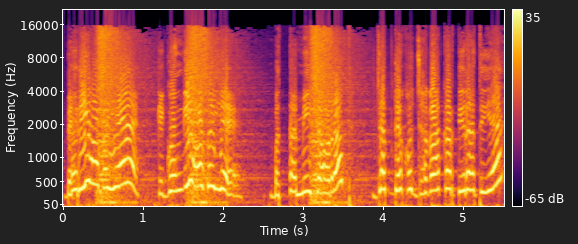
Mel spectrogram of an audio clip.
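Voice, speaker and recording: एक महिला कार्टून में चिड़चिड़े, चिल्लाने वाले अधेड़ पिता की आवाज़ दे रही है, जो डांटता है और ताने मारता है।. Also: female voice, very high voice, lively intonation, unhurried, faint music behind. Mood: scolding. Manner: shouts and scolds, calls names. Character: grumpy shouting cartoon father, middle-aged man. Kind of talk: comedy cartoon dubbing.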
